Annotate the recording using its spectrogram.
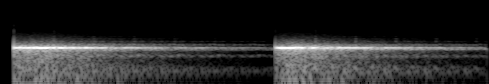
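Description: Two synthesized ping tones, each starting suddenly on one steady mid pitch and fading out over about three seconds. The second comes about three seconds after the first.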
